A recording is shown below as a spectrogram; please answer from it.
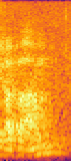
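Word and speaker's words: רחבעם: Rehoboam, in Hebrew you say Rehavam, which means a wide nation.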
